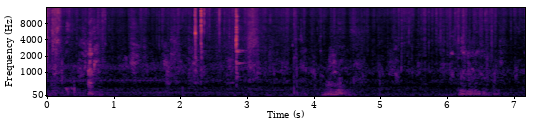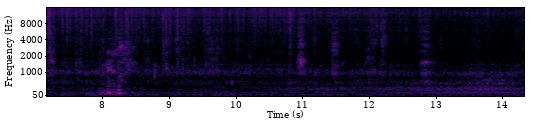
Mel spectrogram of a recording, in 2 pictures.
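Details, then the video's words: Siberian Huskies playing wildly; short, rough, low growl-like bursts come near the start and again around four, six and eight seconds, roughly every two seconds, over faint rustling and scuffling. "Хаски бесятся"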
